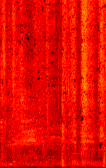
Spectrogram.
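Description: A metal slotted spoon stirring thick buffalo chicken dip in a slow cooker crock: quiet scraping with a few light clicks.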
